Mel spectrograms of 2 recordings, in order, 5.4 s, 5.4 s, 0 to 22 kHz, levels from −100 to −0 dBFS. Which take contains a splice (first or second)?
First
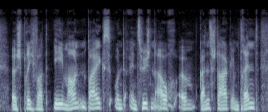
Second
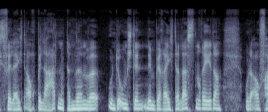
second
